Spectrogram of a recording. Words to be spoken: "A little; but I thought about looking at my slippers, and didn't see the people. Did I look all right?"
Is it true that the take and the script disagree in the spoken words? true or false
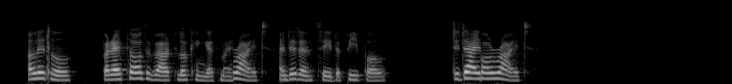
true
